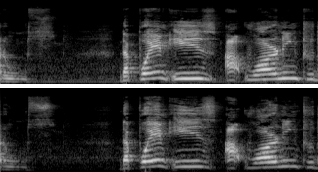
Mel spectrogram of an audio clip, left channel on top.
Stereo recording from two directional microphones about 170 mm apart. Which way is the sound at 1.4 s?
50° right (ahead or behind).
